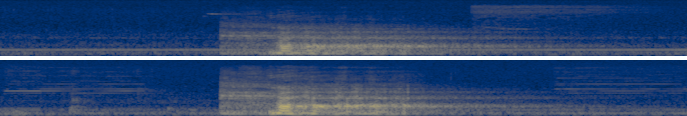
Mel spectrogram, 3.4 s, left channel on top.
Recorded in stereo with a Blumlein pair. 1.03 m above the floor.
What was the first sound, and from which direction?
Laughter, 65° right.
